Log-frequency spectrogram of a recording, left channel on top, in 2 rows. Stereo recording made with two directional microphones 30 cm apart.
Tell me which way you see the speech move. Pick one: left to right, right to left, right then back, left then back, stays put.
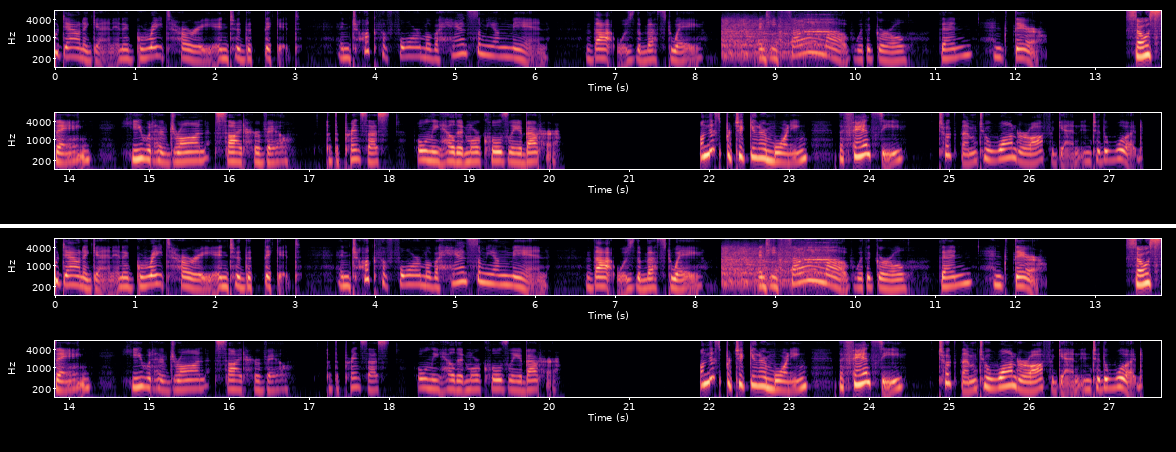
left then back.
